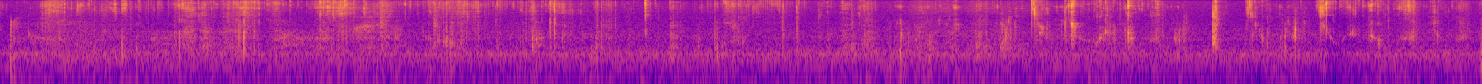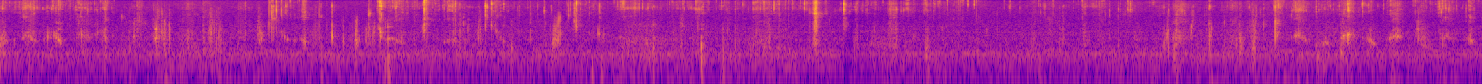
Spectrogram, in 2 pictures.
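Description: Close-miked eating of crispy fried chicken: repeated sharp crunches of the battered skin being bitten and chewed. A faint steady low hum lies underneath.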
